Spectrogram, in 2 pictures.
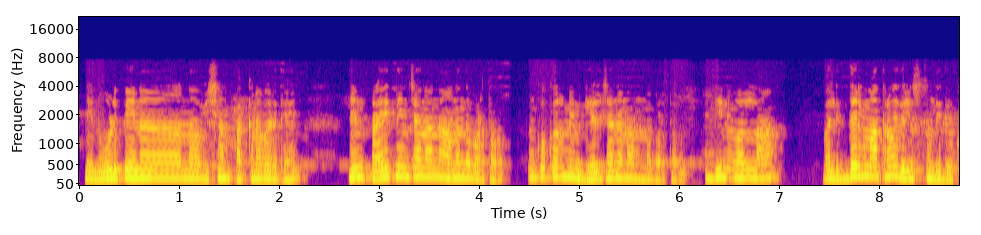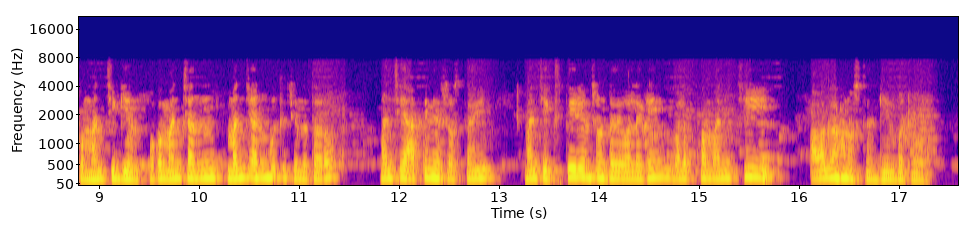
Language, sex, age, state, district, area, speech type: Telugu, male, 18-30, Telangana, Vikarabad, urban, spontaneous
